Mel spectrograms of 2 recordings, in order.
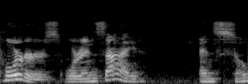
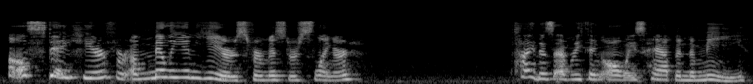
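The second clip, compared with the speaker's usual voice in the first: much higher, self-pitying wail; sulky kid; 6 semitones higher than usual. Acted. Sulking in the uncooperative chair, a self-pitying girl's whine.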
